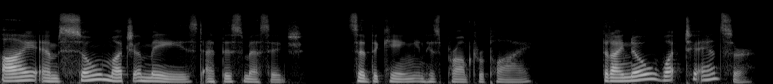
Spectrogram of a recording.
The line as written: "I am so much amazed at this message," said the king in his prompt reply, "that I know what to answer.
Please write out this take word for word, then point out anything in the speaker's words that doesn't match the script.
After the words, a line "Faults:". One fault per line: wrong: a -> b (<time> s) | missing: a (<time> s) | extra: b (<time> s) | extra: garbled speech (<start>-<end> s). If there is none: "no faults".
"I am so much amazed at this message," said the king in his prompt reply, "that I know what to answer.
Faults:
no faults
